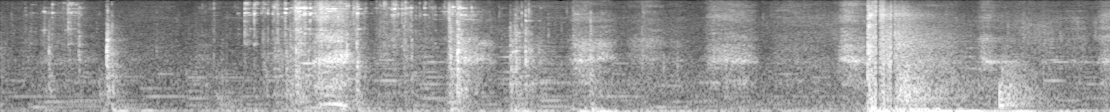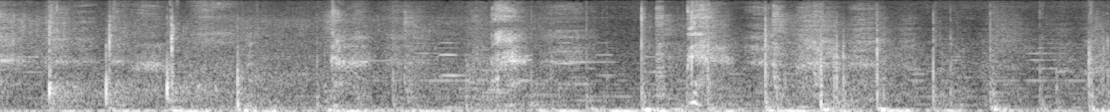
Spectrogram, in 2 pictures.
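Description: Keys, including the key to Mrs. Winterfield's house, jangle and clink together in a metallic shuffle, with bright rattling bursts and a few sharper knocks scattered through the jingling.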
